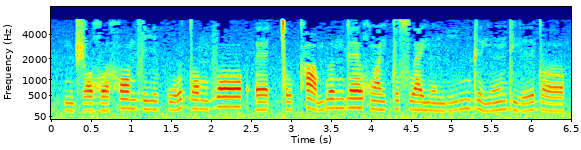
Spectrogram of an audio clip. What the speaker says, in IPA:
n d͡ʒ ɔ˩ ʁʷ ʌ˩ x ɔ˥ n z iː˧ l k w ʊ˩˥ d ɔ˧ ŋ v ɔ˥ | ʔ ɛ˩ ǀ ʊ˩ kʰ ɑ˥˩ m b əː˥ ŋ ɡ ɛː˥ χʷ ɑ̃˧ j d ə˥˩ sʷ æ˧ j ũ˩ ŋ iː˩˥ ŋ d ɪ˥˩ j ũ˩˥ d j ɪː˩˥ d ʌ˧

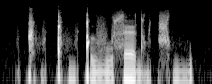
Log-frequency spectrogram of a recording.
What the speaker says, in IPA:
ǁʰ ṳ ǃʰ ṳ ǃ ɯ v u s ɛ d o̤ t͡ɕʰ ṳ

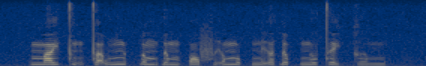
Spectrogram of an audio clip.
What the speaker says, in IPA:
m a˨˦ j t̪ ə̰˧˨ n t̪ a̰˧˥ w n ə˦˥ t̚ ɗ ɔ˧ m ɗ ə˨˦ m ʔ ɔ˧˩ f ḭ˧˥ ə̯ m ə˨˩ p̚ n ḭ˧˥ ə̯ ɗ ə˨˩ p̚ n u˨˦ t̪ ḛ˧˨ j k ə̤˨˩ m

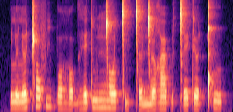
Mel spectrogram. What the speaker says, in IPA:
l ə˨ l ɜ˦ ǁ ɔ˦ f i˦˨ b ɔ˨ ɦ ɔ˨ ɡʱ ɛ˦ t u˦ l ŋ͡ǀ ɔ˦ l ǀ i˨ ǀ ɜ˨ ŋ͡ǀ œ˦ ʁ a˦ p ʊ˨ ǀ ɛ˦ t œ˦ ǃʰ ʊ˦

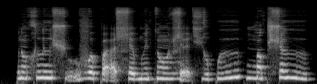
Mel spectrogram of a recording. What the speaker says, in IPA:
ɾ õ x l ɯ ʃ ṵ v ʌ p a̰ ɬ ɛ b ẽ t õ ɮ ɛ̰ ç o p ɯ | ɲ ẽ tˤ ʃ ɯ

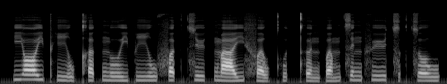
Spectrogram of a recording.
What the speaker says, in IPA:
j ɔː˥ j pʰ iː˨˩ w kʰ ɐ˨˥ k̚ n̪ uː˨ j p iː˧ w f ɐ˧ k̚ t͡s yː˧ k̚ m aː˨˥ j f ɐ˨˩ w kʷʰ ɐ˨ t̚ t̪ʰ ɵ˨˩ n p ɐ˨˥ m t͡s ɪ˥ ŋ f yː˥ t͡s ʊ˨ k̚ t͡s o˥ w

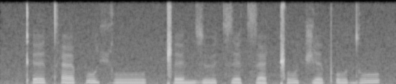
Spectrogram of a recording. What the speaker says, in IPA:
kʼ ɛ˨˦ tʰ æ˨˦ p o˧˥˧ ç oː˨ | ǁ ɛ˨ n z ø˨˦ t͡s ɛ˨˦ t͡s æ˨ ǁ o˧˥˧ t͡ʃ ɛ˨˦ pʼ o˧˥˧ d o˥

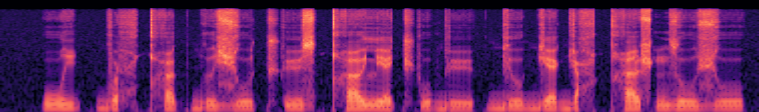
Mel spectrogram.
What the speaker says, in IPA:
w i k ɡ u ħ qʰ y k b ɯ ʑ u t͡ʃʼ y z qʰ ɯ lʲ æ t͡ʃʼ u ɡ y | ɡʲ u ɡʲ æ ɡ i ħ qʰ e ʂ n z u ʑ u

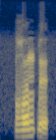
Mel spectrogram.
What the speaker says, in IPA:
ʁʷ ɤ m ɓ ə

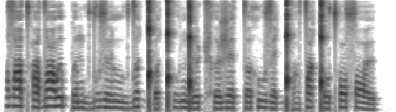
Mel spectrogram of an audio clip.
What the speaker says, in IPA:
zˤ a˧ tʰ u˨ dˤ o˦ w ə˦ pː ə˨˦ m ṳ˨ d o̤˦ z ø˧ lː ṳ˨ d ʌ˦ ǃʼ ʌ˨ ǃʰ o̤˦ ŋ͡ǃ ø˧ ʈ͡ʂʰ ə˨˦ ʐ ɛ˧ tː ʌ˧ x u˦ z ɛ˧ ǃʼ ṳ˧ tˤ ø˦ ǃ o˧ tʰ u˦ sˤ ø˦˨

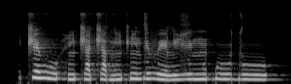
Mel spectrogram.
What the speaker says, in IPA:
t͡ʃ ɛ˦ v uː˨ h ĩ˨ t͡ʃ a˨ t͡ʃ a˨ d ĩ˨ t͡ʃ ĩ˦ d ɪ˦ v e˨ l i˦ ɣ ɪ˦ ŋ ũ˦ ɓ uː˦ d uː˦

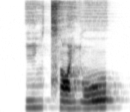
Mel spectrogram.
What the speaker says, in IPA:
i ʎ t͡s ɑ̃ ʎ o

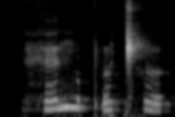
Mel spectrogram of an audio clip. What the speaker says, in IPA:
h ɛ ŋ ə pʼ ə ǁʰ ə

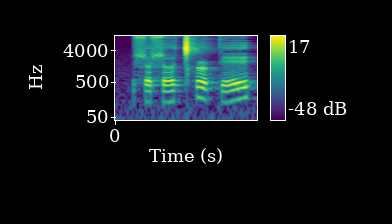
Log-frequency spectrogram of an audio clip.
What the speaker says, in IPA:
ɬ ə ɬ əː ǀʰ ə˞ k e

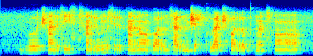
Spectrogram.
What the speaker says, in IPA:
ɡʱ oː t͡ʃʰ ã r s iː s t͡sʰ ã r u ŋʷ e s r ʊ k ã r ɔ̃ː ɓ ɔ r n z a r n d͡ʒ a s kʷʼ a t͡ʃʰ ɔ r ɔ kʷʰ ã t͡sʰ ɔ̃ː

